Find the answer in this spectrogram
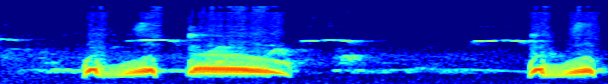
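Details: Spotted doves, male and female, cooing to provoke trained birds. One full phrase gives a brief doubled note and a long purring descending coo, and a second phrase begins at the end.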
